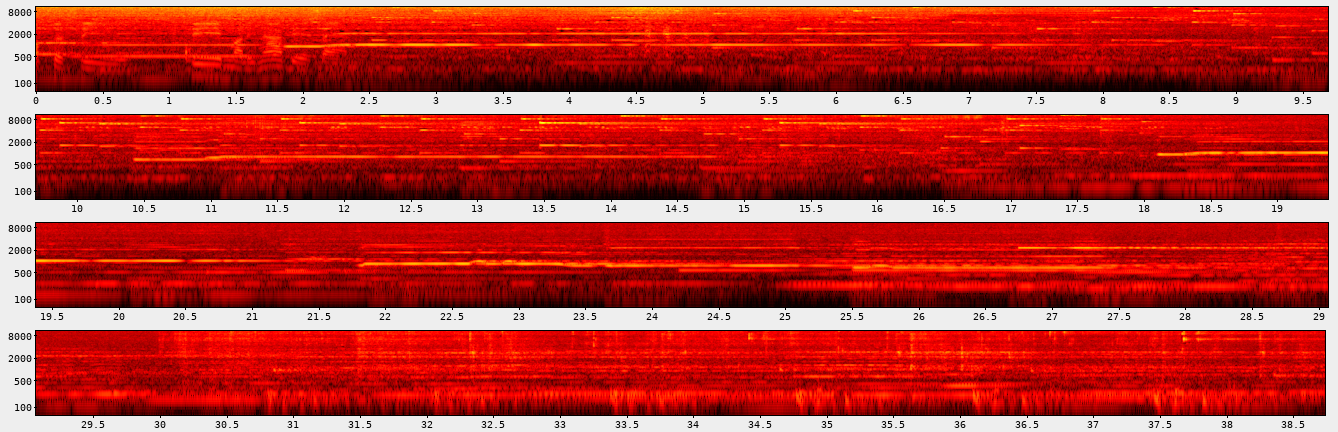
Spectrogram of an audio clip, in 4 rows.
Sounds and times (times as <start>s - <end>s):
Music: 0.0s - 38.7s.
